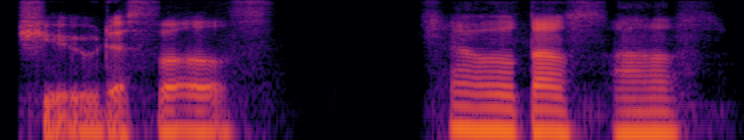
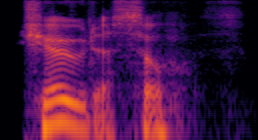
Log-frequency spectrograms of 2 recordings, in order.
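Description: First: Very slow, softer Cheddar sauce in a mock Indian accent; quietly drawn-out mock accent; put-on Indian accent. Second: Slow, drawn-out cheddar sauce with a light Indian lilt; mock accent, slow and savoured; put-on Indian accent. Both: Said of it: "I do not know why I am starting to speak like this".

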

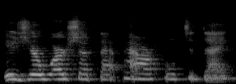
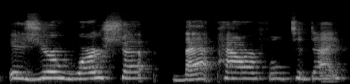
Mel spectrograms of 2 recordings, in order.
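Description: First: Quiet challenge. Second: Said in the usual way. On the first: Real, not acted. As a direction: drop to a soft, hushed question.

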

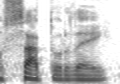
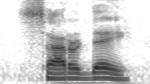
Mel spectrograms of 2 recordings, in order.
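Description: First: Saturday with a crisp t, "sa-tur-dei"; clear-t variant. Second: Saturday with the t as a tap, "sa-r-dei"; tapped-t variant. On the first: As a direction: sound the t in Saturday. (Saturday con la t marcada, "sáturdei") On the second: (Saturday con t suave, como "sárdei") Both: Shown as a demonstration. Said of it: "También puedes decir Saturday".

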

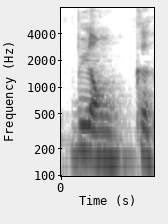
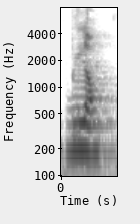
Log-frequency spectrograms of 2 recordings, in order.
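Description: First: Blanc said wrongly with the final C sounded, like blank. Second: Blanc said the French way, nasal vowel and no C at the end; right way, silent C. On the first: Teacher shows kids the mistake: blanc with a hard C at the end. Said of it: "There is a C, but we do not say". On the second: Teacher gives kids the correct form: blanc with a silent final C. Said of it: "Just blanc". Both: Shown as a demonstration.

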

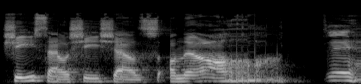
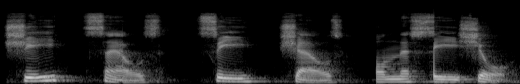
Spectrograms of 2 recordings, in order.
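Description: First: 1 fast attempt fumbling. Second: She sells seashells stretched out very slowly; slow demo. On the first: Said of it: "see how quickly you can do it". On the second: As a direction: lay out each word slowly. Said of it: "here's our next tongue twister". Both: Shown as a demonstration.

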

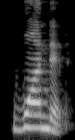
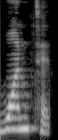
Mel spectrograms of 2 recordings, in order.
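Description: First: First "wanted" as won-ded, d-like middle; softened middle t. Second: Second "wanted" as won-ted, aspirated t; clear middle t. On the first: Teacher drills first variant, d-like middle in wanted. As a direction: voice the t of "wanted" toward a d. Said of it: "อ่านออกเสียงรวมกันอีกทีหนึ่ง". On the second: Teacher drills second variant, crisp t in wanted. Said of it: "หรือ". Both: Shown as a demonstration.

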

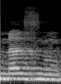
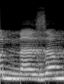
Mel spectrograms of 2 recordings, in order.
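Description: First: नज़्म as one syllable, ज़ running straight into म; no vowel between ज़ and म in नज़्म; correct joined reading. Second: नज़म in two syllables, an "a" between ज़ and म; wrong reading with vowel. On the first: Teacher gives class the right reading, नज़्म joined. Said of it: "इसको हम नज़्म पढ़ेंगे". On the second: Teacher warns class of a misreading, नज़म said with extra "a". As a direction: put a short "a" before the म in नज़म. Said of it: "हम इसको नज़म नहीं पढ़ेंगे". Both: Shown as a demonstration.

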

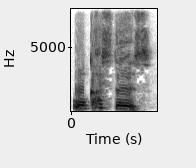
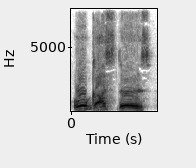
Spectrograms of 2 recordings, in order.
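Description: First: Very high-pitched mother's cry; high, urgent woman's call; Missus Gloop. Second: Drawn-out father's cry, moderately raised pitch; long, fatherly shout; Mister Gloop. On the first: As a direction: cry out shrilly for your son. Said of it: "cried Missus Gloop". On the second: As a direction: call slowly after your son. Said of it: "cried Mister Gloop". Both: A narrator's reading.

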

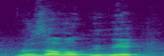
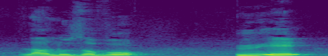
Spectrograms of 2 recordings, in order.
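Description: First: Said in the usual way. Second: Teacher lands hard on hué after a pause; stress on hué. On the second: Shown as a demonstration. Teacher showing pupils the sound hué, stressed. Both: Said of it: "Je vais le faire ici pour permettre aux internautes de bien saisir".

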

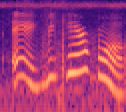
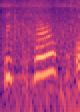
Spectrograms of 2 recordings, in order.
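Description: First: High, bright cautioning voice; mock warning. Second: High cautioning voice again; sing-song warning, pitched up; mock warning. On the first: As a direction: warn her in a high voice. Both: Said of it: "When she tells you to be careful".

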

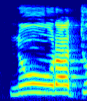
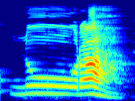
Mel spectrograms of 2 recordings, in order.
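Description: First: نورة as "nuuratu", t plus u; sounded ta. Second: نوره drawn out as "nuurah", ending on h; pausal ha. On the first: Teacher showing pupils connected reading, نورة ending "-tu". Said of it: "تنطق تاء في الحركة". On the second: Teacher showing pupils the stop, slow نوره ending in h. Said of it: "وهاء عند الوقف". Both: Shown as a demonstration.

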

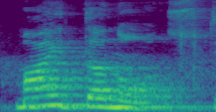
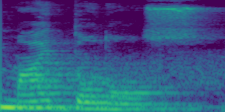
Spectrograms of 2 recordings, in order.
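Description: First: "Maydanoz" louder and higher, with a in the middle; emphatic mistaken "Maydanoz", middle vowel a; wrong pronunciation. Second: "maydanoz" drawn out slowly with o in the middle; slow "maydanoz", middle vowel rounded to o; correct pronunciation. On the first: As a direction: sound may-da-noz in "Maydanoz". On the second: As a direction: stretch "maydanoz" as may-do-noz. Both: Shown as a demonstration. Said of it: "Maydanoz değil".

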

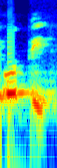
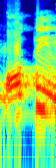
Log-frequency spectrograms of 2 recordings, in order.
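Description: First: অতি changed to start with a closed "o"; closed initial vowel. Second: অতি with an open "aw" at the start; open initial vowel. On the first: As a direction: say the অ of অতি like ও, a rounded "oh". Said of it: "ও এর মতো না". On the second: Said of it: "এটা উচ্চারণ কি করো". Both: Shown as a demonstration.

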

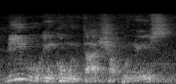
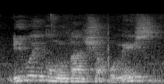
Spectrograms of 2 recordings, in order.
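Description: No difference in how they are said.

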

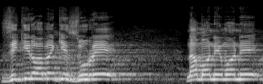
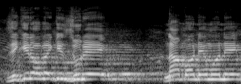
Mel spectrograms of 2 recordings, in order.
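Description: Both takes have the same delivery.

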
